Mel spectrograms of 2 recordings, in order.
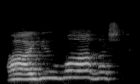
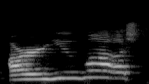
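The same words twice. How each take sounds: First: The R in 'are' is flipped or left out. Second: The R in 'are' is hard and clearly sounded. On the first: The speaker calls it right. "the R is flipped or the R is just totally gone" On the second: The speaker calls it wrong. "we want to get rid of that hard R sound"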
